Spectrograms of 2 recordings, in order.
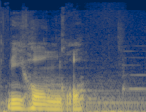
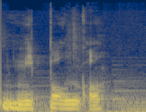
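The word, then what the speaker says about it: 日本語: And you know how that would be pronounced? Nihongo. It would not be pronounced Nippongo. Although, technically it could, almost nobody would ever say that.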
